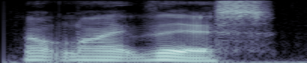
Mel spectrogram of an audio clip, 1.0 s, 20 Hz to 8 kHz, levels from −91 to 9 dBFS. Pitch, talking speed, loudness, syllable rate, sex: 105 Hz, 175 wpm, -14 LUFS, 3.8 syllables/s, male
